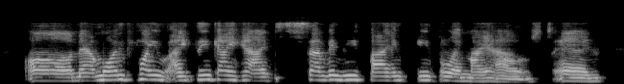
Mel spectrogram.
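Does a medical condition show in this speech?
Yes: myasthenia gravis.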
